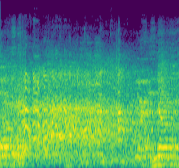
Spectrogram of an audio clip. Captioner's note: laughs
